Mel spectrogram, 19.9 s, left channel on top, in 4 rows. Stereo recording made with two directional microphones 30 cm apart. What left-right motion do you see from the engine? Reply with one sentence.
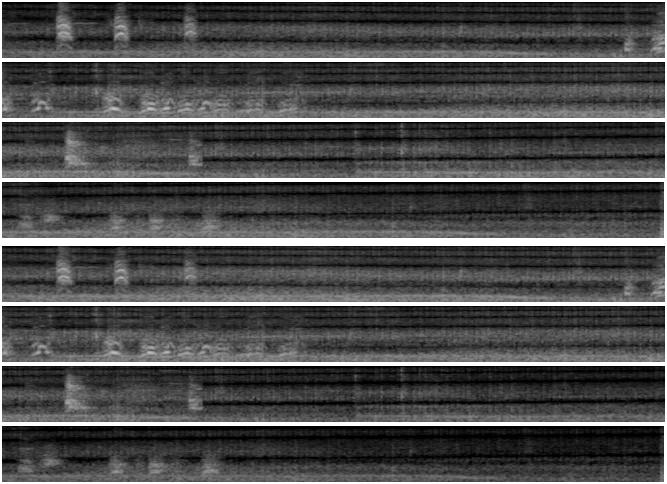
In this clip you hear the engine go from the right side to the left.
